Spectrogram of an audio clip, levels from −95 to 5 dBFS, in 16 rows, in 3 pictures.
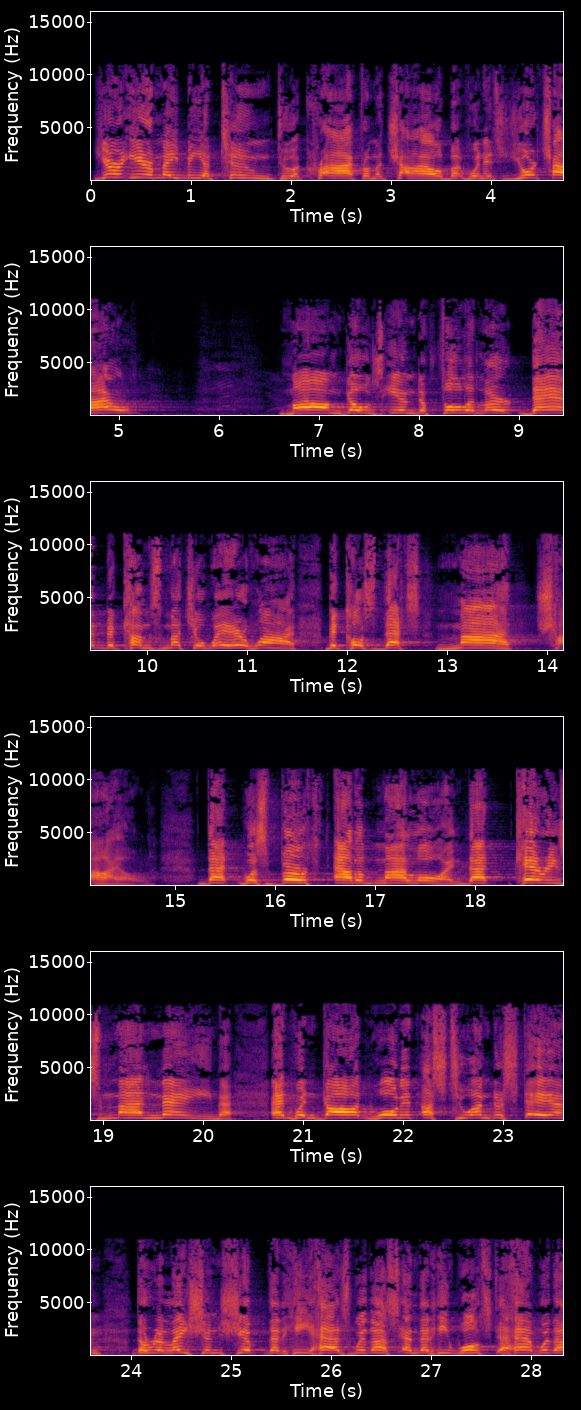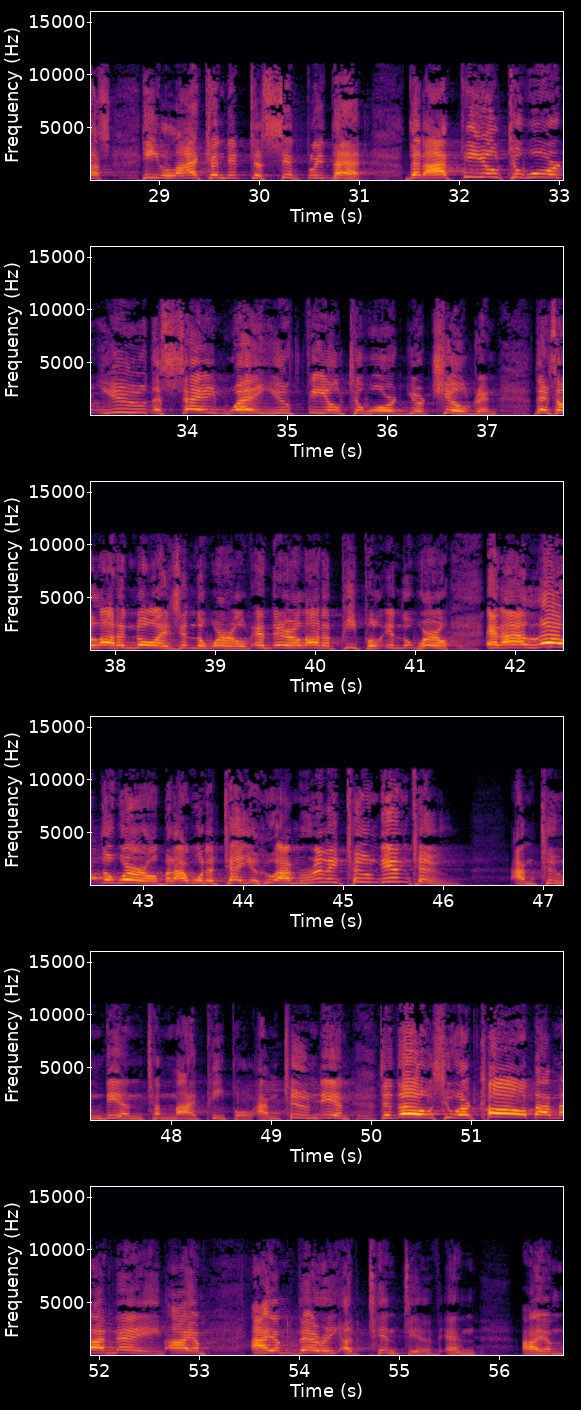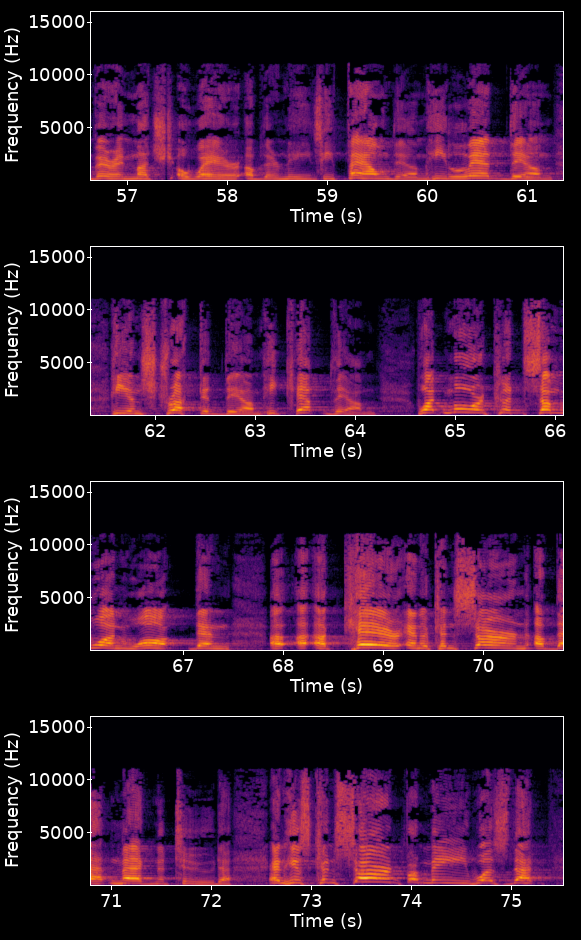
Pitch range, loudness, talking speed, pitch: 225-275 Hz, -22 LUFS, 145 wpm, 260 Hz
